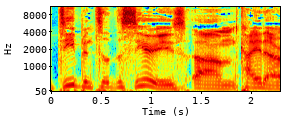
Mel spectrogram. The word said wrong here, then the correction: Cahir: Well, Cahir is the official pronunciation.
